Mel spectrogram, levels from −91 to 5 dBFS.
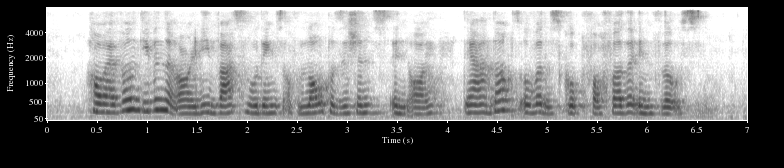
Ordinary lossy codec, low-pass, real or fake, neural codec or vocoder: none; 7.2 kHz; fake; codec, 16 kHz, 4.8 kbps, FACodec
